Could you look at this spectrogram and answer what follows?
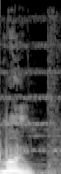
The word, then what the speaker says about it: MUN: ¿De qué es este Harvard World Moon? Moon, porque se escribe M-U-N, ¿no, Mónica? – Ah, sí.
